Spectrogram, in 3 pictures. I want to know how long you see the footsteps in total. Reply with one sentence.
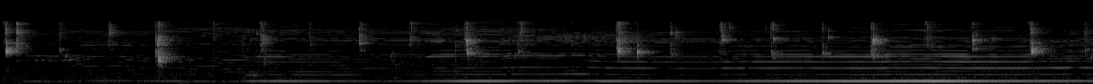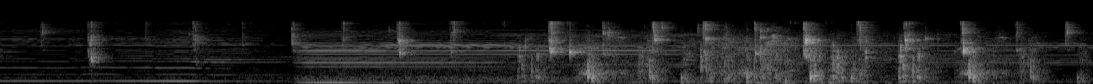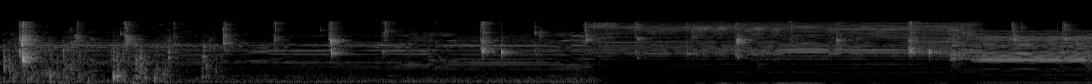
You can hear the footsteps for 8 seconds altogether.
